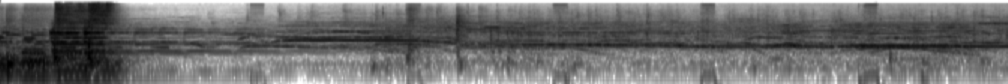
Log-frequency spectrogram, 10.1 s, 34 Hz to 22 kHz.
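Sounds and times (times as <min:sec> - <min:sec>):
audience chattering: 0:00.0 - 0:10.0.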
